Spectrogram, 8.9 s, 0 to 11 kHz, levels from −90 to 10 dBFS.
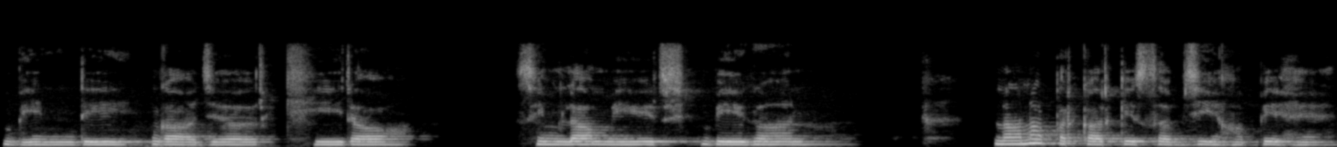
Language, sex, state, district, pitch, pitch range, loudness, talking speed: Hindi, male, Bihar, Jamui, 210 Hz, 205-220 Hz, -20 LUFS, 95 wpm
